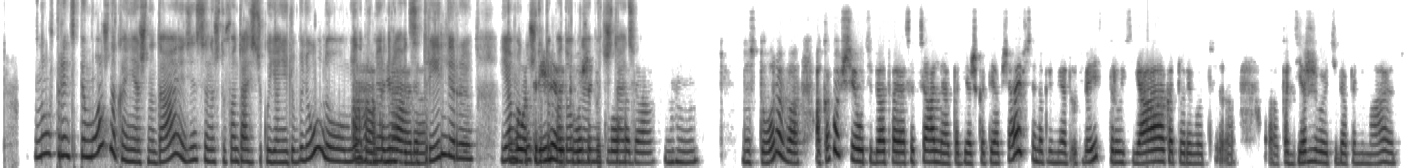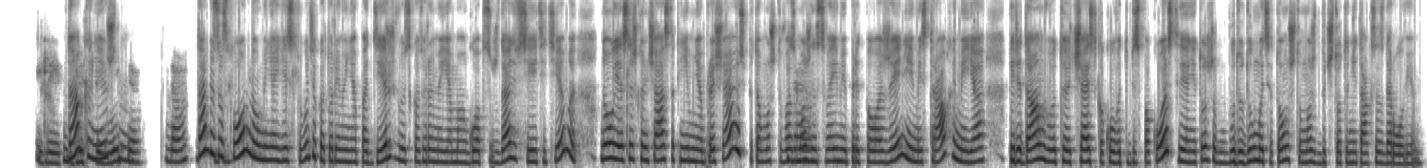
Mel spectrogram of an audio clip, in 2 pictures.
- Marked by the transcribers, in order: other background noise
- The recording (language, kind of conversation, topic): Russian, advice, Как проявляются навязчивые мысли о здоровье и страх заболеть?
